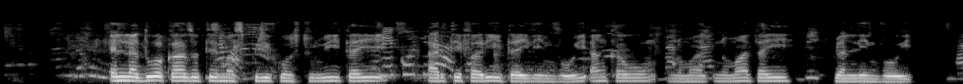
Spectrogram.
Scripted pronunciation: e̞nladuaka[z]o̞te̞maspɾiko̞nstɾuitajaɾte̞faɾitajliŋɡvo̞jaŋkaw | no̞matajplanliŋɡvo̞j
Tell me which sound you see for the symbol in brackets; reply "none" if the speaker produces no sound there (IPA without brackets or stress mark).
z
